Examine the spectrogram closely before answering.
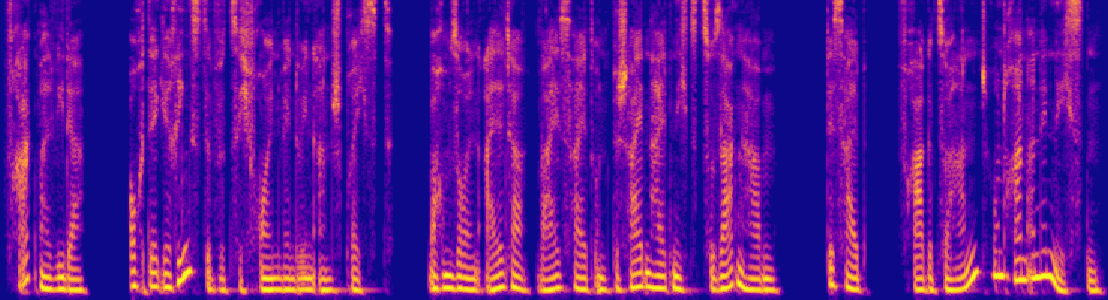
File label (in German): Werbung Sanft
